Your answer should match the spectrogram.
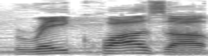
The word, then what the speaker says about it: Rayquaza: It's Rayquaza like quazar, dude.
